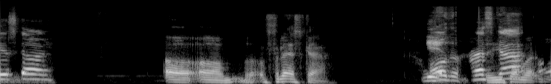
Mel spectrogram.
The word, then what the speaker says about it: Fresca: What they call it, Vesta or the Festa, or how you say it, Sky? Fresca.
